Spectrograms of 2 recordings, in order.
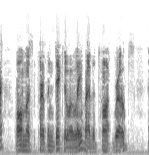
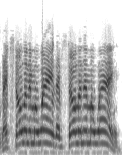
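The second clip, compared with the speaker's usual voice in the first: high, loud, crowd-like screams; loud panicked chorus; screaming; 5 dB louder than usual. Acted. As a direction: scream it with the ward. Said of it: "people all over the ward began screaming".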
